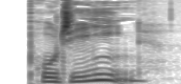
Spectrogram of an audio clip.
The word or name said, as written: protein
